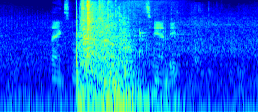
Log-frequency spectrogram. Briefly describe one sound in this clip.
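A tank cannon fires with a loud, heavy boom that rumbles away.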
